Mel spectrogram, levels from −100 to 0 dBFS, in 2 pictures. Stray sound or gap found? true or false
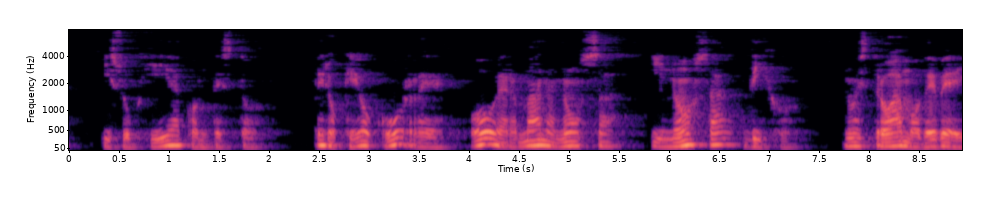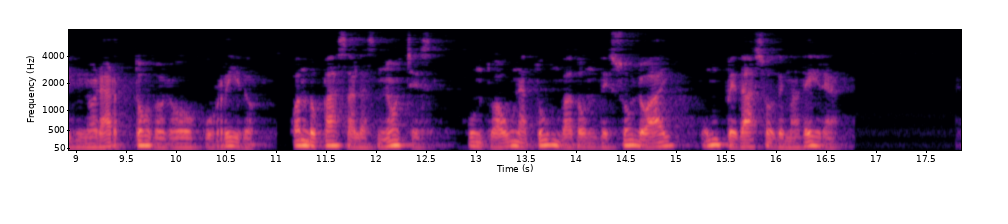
false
